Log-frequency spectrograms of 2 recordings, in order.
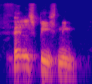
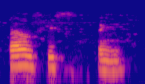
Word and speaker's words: Fællesspisning: So you're saying that that's the most popular part of what you do at Absalon, the evening meal, which, I'm sorry, I can't pronounce it in Danish. – Fællesspisning. – Fællesspisning. – Perfect. Well done.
